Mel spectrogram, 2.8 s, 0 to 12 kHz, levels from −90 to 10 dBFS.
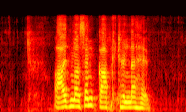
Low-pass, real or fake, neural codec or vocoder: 7.2 kHz; fake; codec, 16 kHz, 4.8 kbps, FACodec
